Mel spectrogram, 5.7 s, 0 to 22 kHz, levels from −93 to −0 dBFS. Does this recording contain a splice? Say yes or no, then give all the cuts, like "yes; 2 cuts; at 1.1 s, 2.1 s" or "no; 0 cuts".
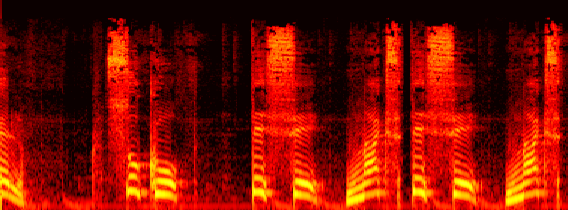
yes; 1 cut; at 4.0 s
